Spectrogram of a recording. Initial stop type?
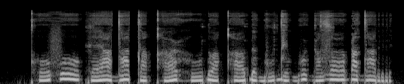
aspirated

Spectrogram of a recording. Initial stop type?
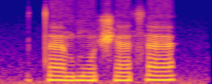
plain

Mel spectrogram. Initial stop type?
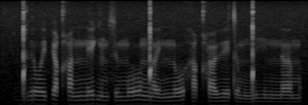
click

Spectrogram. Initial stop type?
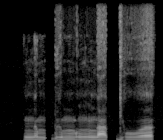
implosive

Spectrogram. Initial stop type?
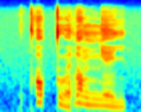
aspirated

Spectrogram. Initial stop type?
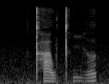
aspirated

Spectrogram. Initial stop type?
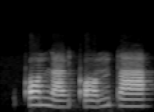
ejective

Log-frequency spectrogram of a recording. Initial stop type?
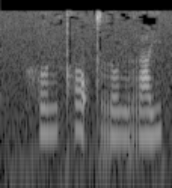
aspirated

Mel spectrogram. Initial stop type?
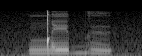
click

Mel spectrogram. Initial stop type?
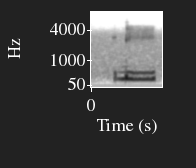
implosive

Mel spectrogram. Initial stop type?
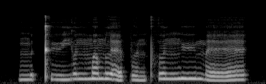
plain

